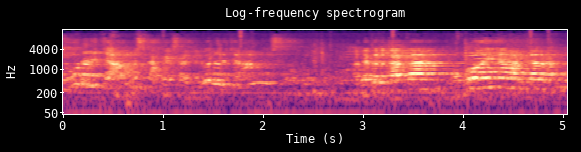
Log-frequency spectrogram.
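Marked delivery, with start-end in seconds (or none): 0.1-2.1 high, soft mock surprise at shared roots; delighted recognition. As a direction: act pleasantly surprised, high and hushed. Acted rapport-building small talk.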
